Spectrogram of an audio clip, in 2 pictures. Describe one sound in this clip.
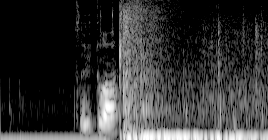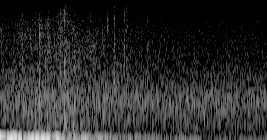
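A loud burst of snow explodes and fades away.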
